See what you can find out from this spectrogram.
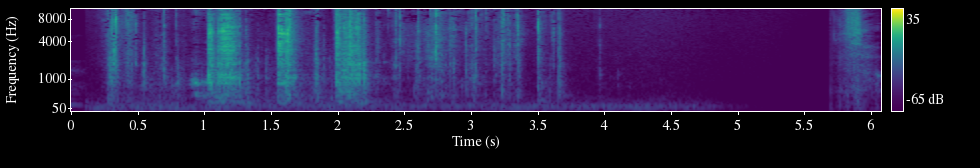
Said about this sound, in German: Oh, da könnte jemand ein Blatt in eine Schreibmaschine ja. angespannt haben.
